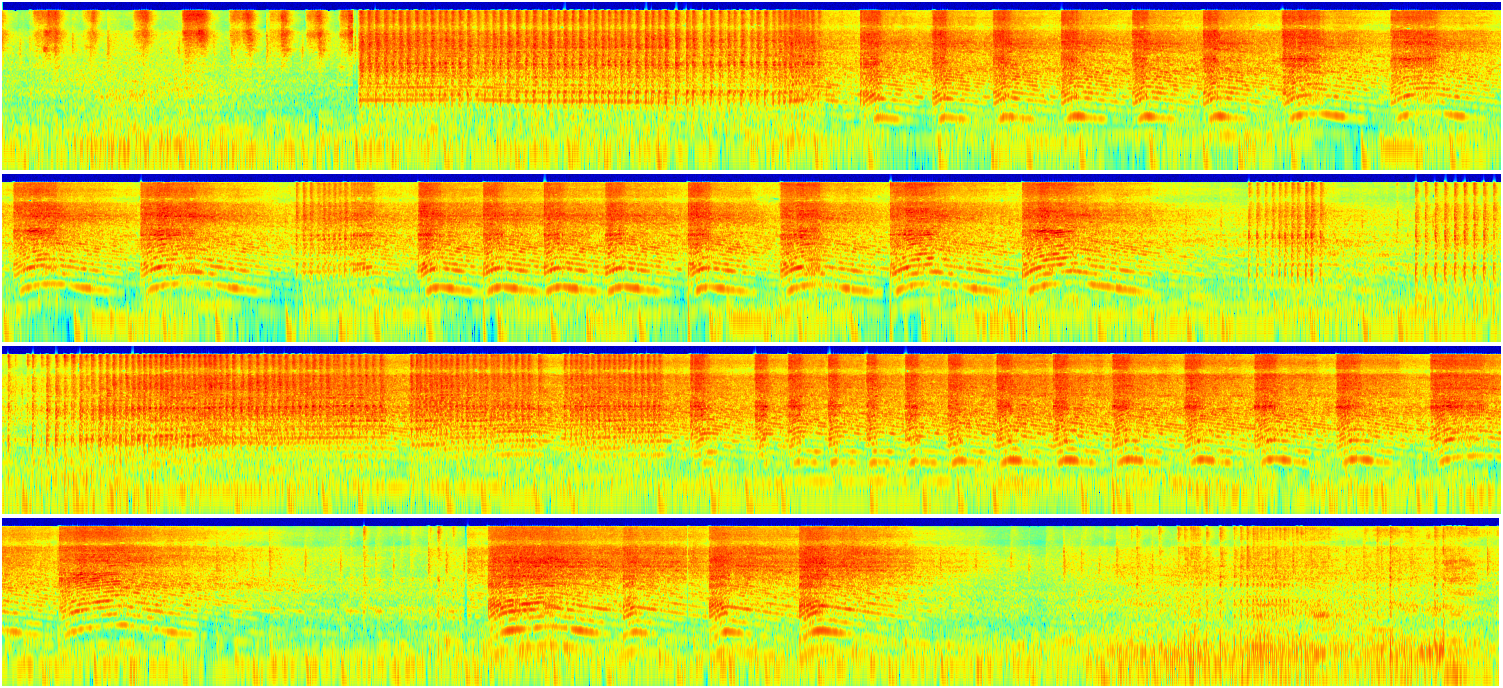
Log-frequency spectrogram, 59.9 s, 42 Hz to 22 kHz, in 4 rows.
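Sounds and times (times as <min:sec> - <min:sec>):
two-stroke engine revving: 0:00.0 - 0:59.9.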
